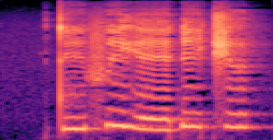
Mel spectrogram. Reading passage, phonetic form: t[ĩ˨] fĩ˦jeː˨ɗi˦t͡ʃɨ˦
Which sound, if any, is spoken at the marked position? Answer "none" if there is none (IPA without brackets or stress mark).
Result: ĩ˨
